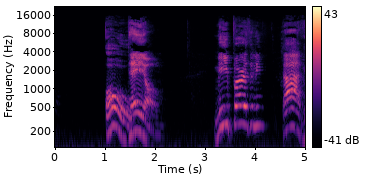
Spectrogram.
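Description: A young man exclaims loudly and excitedly close by.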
